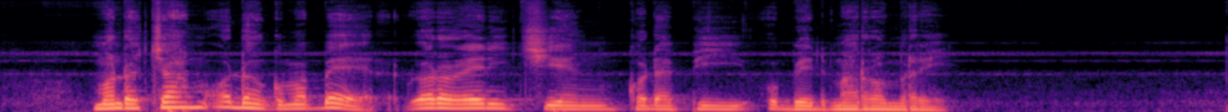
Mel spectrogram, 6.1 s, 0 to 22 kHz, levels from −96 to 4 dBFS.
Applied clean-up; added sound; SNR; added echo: none; none; none; none.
